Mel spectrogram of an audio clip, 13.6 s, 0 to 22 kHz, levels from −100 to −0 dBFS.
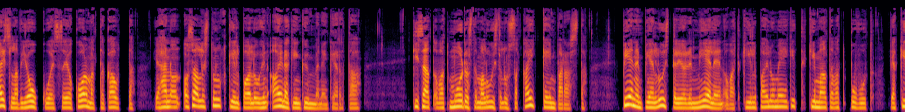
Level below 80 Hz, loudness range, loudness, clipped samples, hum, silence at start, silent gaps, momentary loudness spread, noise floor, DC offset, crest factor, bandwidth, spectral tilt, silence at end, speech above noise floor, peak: -66 dBFS; 2 LU; -17 LUFS; under 0.1%; none; 0 s; none; 12 LU; -56 dBFS; under 0.1%; 16 dB; 16 kHz; -6.5 dB/octave; 0 s; 40 dB; 0 dBFS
